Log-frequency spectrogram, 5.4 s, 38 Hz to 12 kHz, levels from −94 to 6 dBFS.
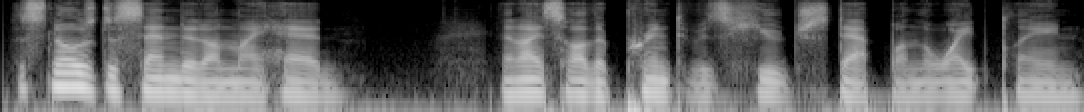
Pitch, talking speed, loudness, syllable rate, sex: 95 Hz, 210 wpm, -21 LUFS, 4.8 syllables/s, male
